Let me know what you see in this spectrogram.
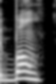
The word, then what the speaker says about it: bom: Atención a la pronunciación de bom. Es como si le agregaras una U a la palabra después de la O y terminaras con la N.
